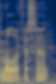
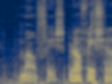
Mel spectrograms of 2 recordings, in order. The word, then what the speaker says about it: Maleficent: Were we talking about Maleficent? Maleficent. I'm sorry. I'm so sorry. I mispronounced it.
